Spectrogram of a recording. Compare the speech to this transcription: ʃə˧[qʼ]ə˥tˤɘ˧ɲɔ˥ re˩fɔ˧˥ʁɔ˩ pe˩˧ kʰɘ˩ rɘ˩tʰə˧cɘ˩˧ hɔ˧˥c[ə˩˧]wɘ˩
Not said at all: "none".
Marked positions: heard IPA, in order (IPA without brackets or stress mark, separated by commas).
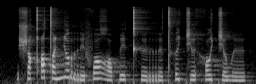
qʼ, ə˩˧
